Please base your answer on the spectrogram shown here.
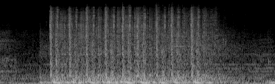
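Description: Rapid sustained gunfire from an unmodded M4 rifle in the video game The Forever Winter, a dense burst of automatic shots starting abruptly and rattling loudly and continuously for over two seconds.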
